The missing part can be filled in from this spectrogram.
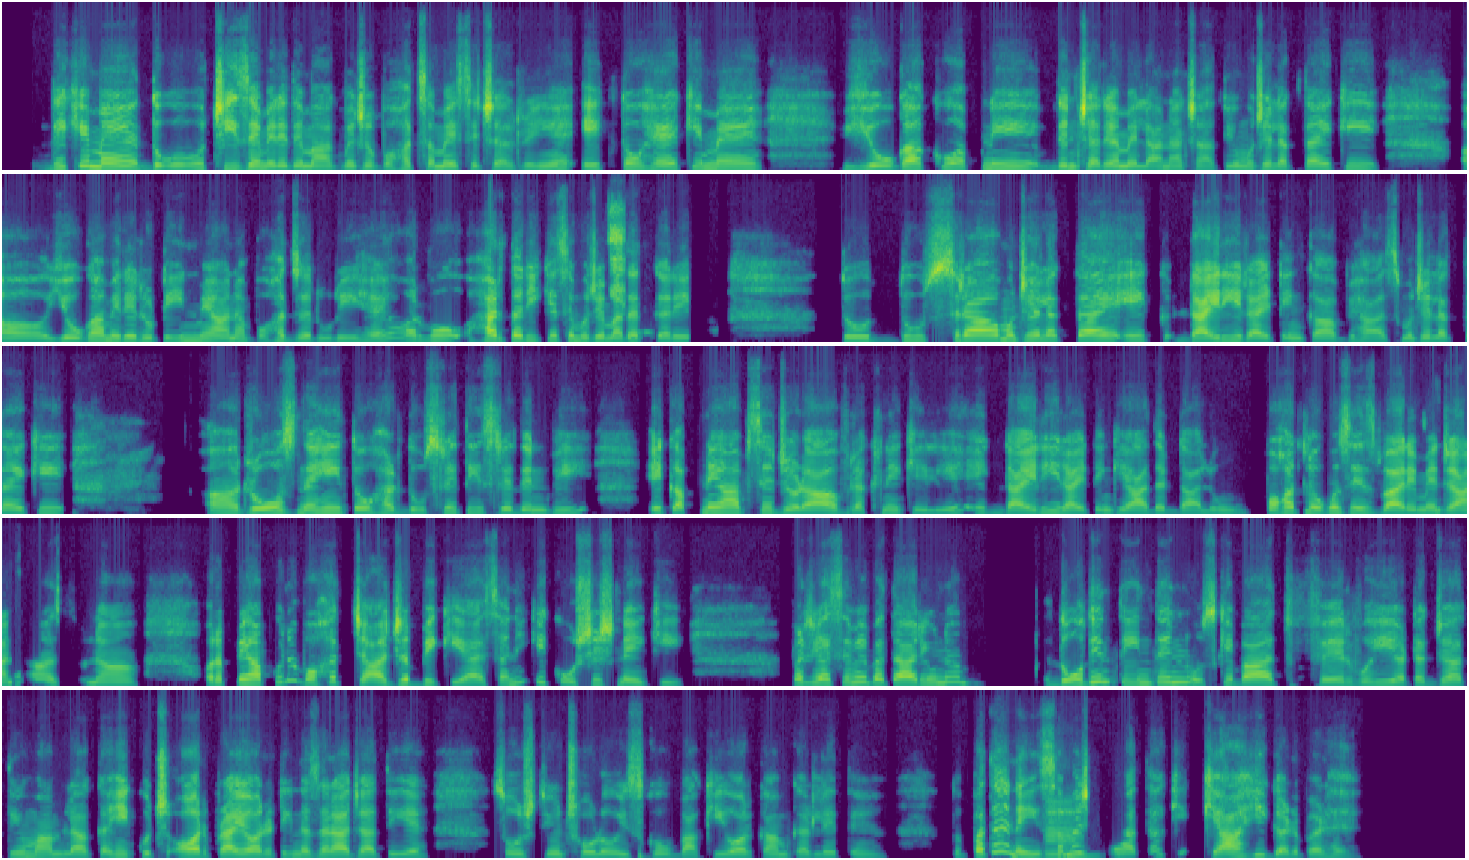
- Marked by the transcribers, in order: in English: "रूटीन"; in English: "राइटिंग"; in English: "राइटिंग"; in English: "चार्ज अप"; in English: "प्रायोरिटी"
- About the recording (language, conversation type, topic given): Hindi, advice, रोज़ाना अभ्यास बनाए रखने में आपको किस बात की सबसे ज़्यादा कठिनाई होती है?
